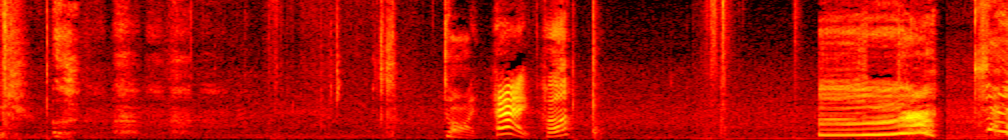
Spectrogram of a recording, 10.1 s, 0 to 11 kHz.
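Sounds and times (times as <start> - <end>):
person crying out: 8.2 - 10.0
person screaming: 8.2 - 10.0.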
